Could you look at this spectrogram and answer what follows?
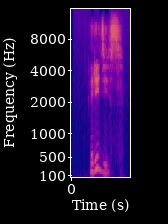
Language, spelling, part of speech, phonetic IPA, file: Russian, редис, noun, [rʲɪˈdʲis], Ru-редис.ogg
- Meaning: radish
